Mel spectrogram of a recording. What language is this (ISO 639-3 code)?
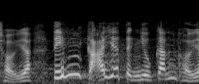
yue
